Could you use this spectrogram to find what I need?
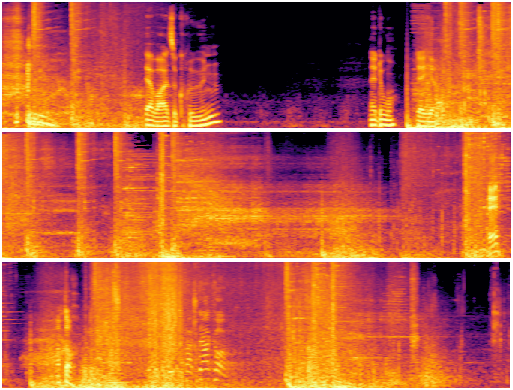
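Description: Sword blows clash and crackle in a fast fight.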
